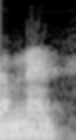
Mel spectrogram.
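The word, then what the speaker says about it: gnaw: यहां जी साइलेंट रहेगा। इसलिए इसका मतलब होगा गिना। इसका मतलब गिना नहीं होगा। इसका मतलब होगा ना।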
